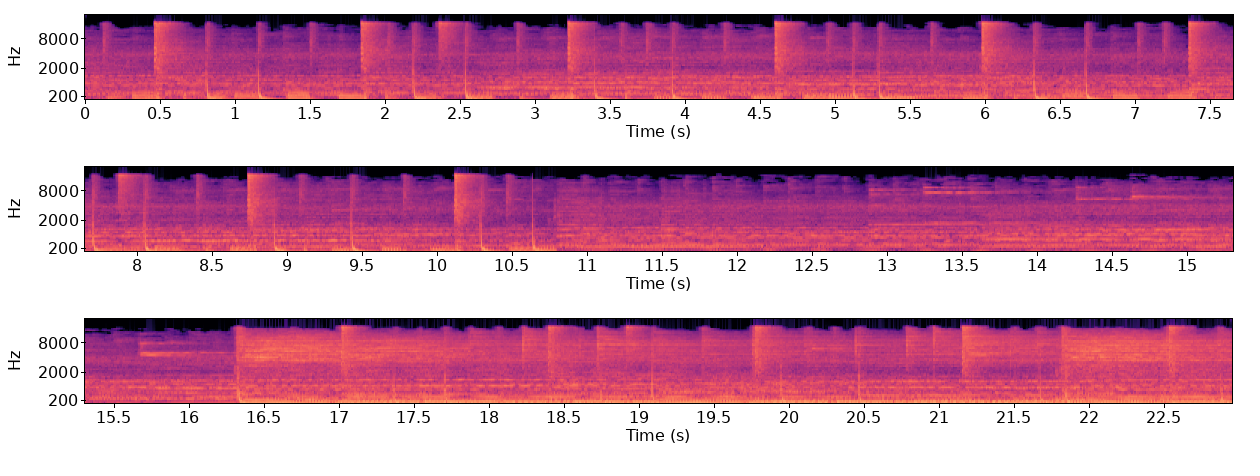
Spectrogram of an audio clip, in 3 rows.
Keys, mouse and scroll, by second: 0.0-1.8 typing, 3.0 click, 4.1 middle click, 4.7-5.0 scroll up 1, 6.3 shift+middle click, 6.9-7.6 typing, 7.6 click, 11.2 middle click, 11.7 scroll up 1, 12.7 middle click, 13.0-13.8 scroll down 1, 13.8 middle click, 14.2-14.8 scroll down 1, 15.3 typing, 15.7 click, 16.8-17.6 typing, 17.7 middle click, 18.1 shift+middle click, 19.9 click, 21.9-22.9 typing.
